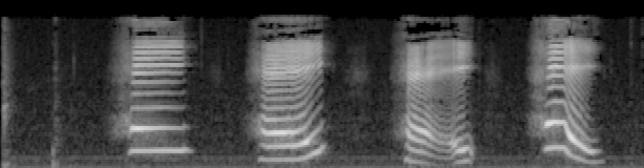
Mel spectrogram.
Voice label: "hei", chinese pinyin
